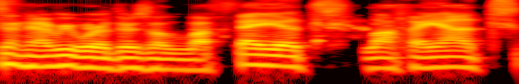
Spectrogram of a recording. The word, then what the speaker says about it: Lafayette: careful it's it's pronounced Lafayette so you kind of emphasize the LA the laugh part of part of it but it's the very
